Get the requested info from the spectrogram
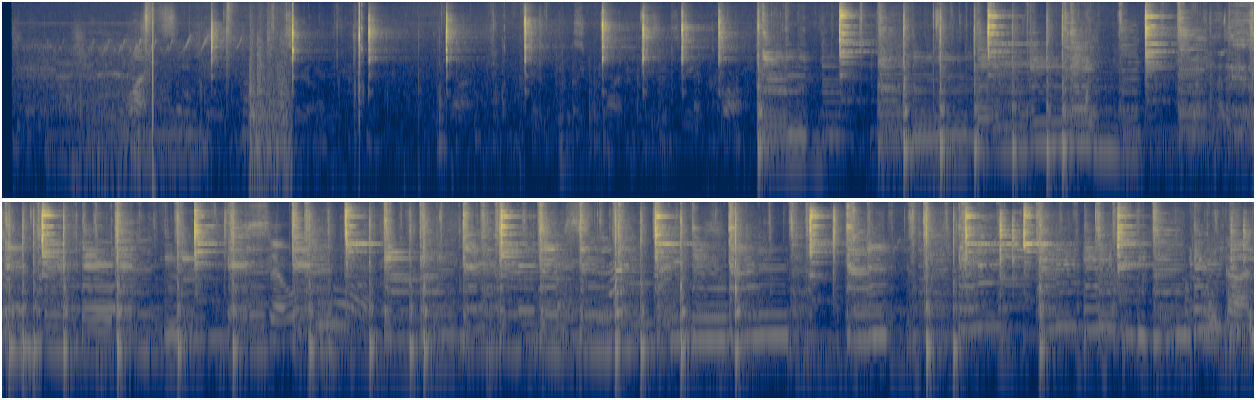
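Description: A few sharp taps in a steady beat, then about six seconds in a small band of electric and acoustic guitars with saxophones comes in and plays a lively tune together.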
